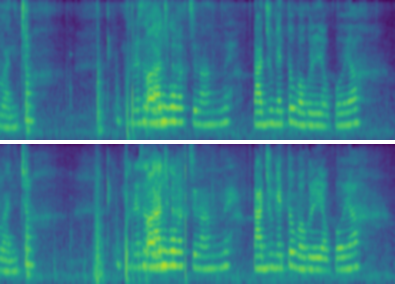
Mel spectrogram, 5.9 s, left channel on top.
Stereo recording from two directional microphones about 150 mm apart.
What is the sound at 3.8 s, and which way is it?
Speech, 50° left (ahead or behind).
